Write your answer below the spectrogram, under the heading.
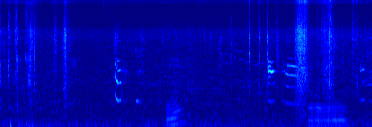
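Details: Stray cat living on the street, calling its friends for food: several drawn-out meows, one sliding downward and one held steady and nasal near the end, between a person's repeated greetings of hello and sharp handling clicks.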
